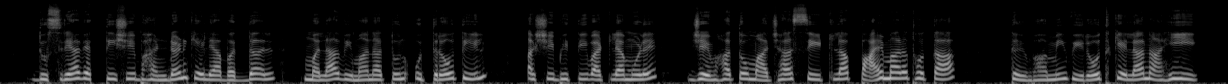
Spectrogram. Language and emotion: Marathi, fearful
